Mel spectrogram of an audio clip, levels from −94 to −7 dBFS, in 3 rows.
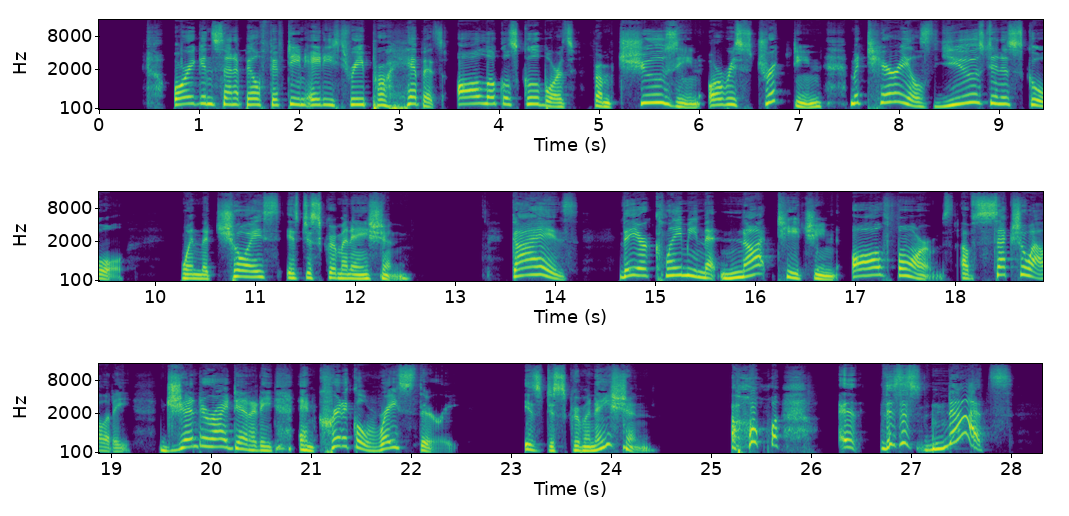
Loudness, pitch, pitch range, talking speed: -19 LUFS, 245 Hz, 180-290 Hz, 95 wpm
